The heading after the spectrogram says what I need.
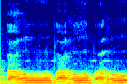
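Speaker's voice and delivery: daughter-in-law parrots the old woman's बहू बहू mockingly; mocking imitation. Daughter-in-law mimics mother-in-law's calling.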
